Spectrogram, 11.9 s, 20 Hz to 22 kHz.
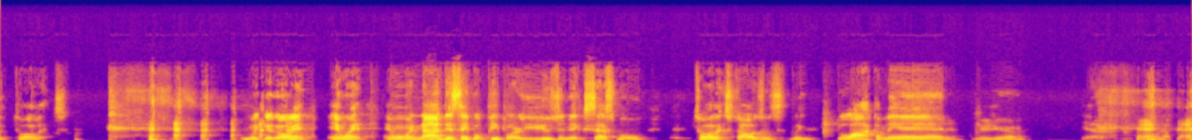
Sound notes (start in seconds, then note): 1.1 laughs; 10.9 laughs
